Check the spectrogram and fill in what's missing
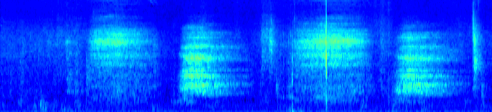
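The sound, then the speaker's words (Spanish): A person audibly imitates deep breathing: several long, airy inhales and exhales in a slow, steady rhythm, with no talking over them. “Respirando profundamente ahí en su huerto.”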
